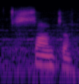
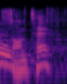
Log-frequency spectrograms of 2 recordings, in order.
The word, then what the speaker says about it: santé: Santa. Did I say it right? Santé.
